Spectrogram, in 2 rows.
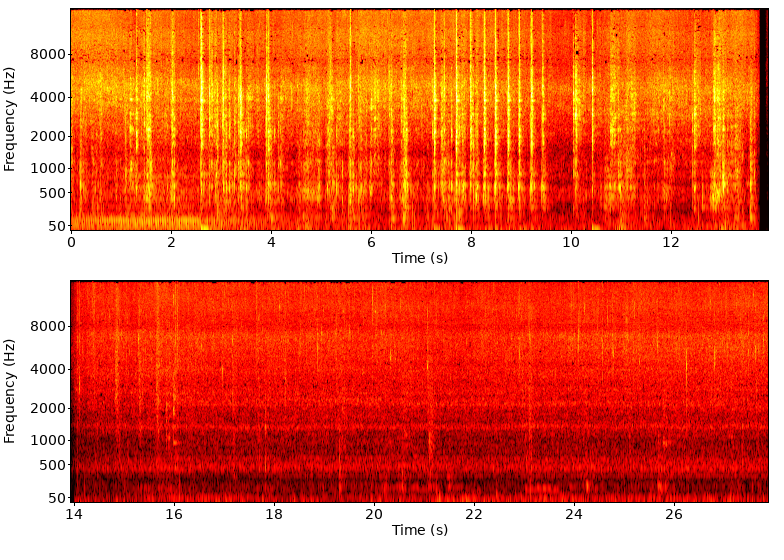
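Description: A steel spoon stirring and scraping spiced mutton in an aluminium pressure cooker, with many sharp clinks against the pot over a frying sizzle. About 14 seconds in it cuts to a much quieter, steady sizzle of oil frying bay leaves and whole spices in the cooker.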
